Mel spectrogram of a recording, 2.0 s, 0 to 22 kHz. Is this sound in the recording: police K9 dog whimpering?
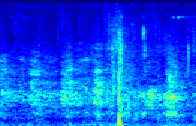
yes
